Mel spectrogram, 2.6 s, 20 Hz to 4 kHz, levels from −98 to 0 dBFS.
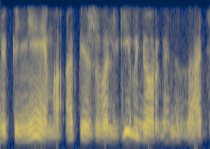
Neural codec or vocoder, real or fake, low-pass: none; real; 3.6 kHz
